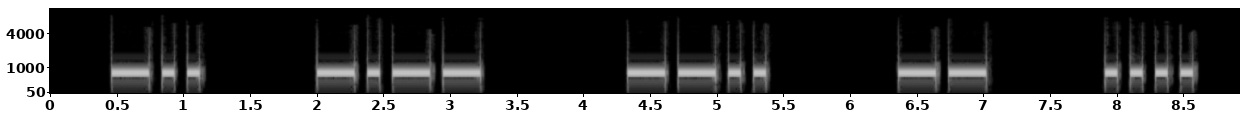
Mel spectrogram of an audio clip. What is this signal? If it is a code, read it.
Morse code, heard as a keyed tone, about 13 wpm, spaced as for 7 wpm, 800 Hz. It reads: DYZMH
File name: LEZIONI / 10 SIGNS / 10D COMA ws 12wpm 3618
